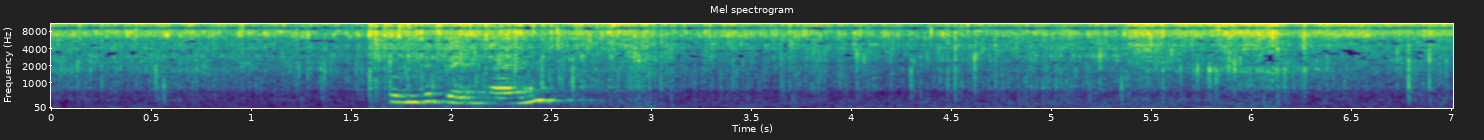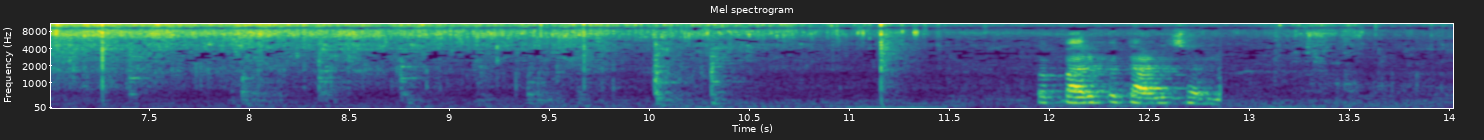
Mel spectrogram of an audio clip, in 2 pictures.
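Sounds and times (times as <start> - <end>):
spices sizzling in hot oil: 0.0 - 14.0
spatula stirring in pan: 5.3 - 10.7.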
